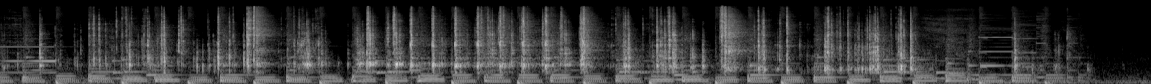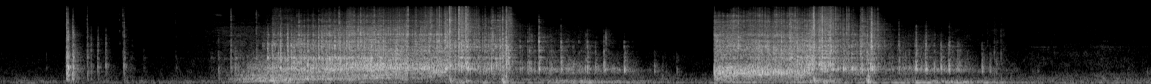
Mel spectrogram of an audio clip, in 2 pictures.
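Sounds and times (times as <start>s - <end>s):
toy truck wheels whirring: 0.0s - 10.7s, 13.7s - 17.7s, 18.7s - 21.4s.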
